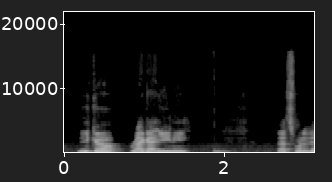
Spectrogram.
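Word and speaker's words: Ragaini: We learned something today, how to pronounce Nico's last name, which we have all been pronouncing wrong for years now. So apologize to him and his family, but it is Regaini. Emphasis on the I in the third syllable.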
